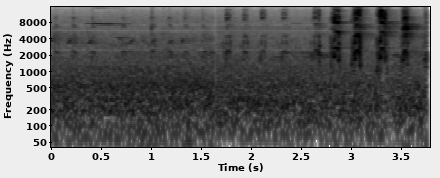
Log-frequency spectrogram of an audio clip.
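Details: Great spotted woodpecker, June 2011, with adults feeding chicks; after nearly three seconds of quiet, a run of short, sharp, high ticking notes comes about four per second.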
